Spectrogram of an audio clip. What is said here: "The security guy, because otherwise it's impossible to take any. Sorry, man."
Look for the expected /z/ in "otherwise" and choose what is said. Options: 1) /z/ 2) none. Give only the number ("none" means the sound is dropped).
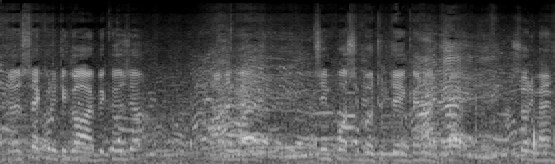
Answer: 2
